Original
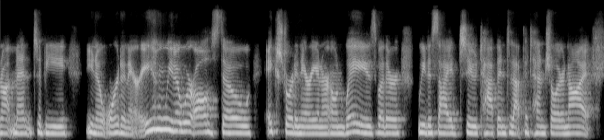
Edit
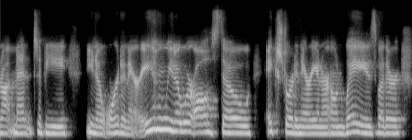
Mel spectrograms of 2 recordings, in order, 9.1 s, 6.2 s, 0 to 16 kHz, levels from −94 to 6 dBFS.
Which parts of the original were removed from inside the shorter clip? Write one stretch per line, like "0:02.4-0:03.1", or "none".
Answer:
none

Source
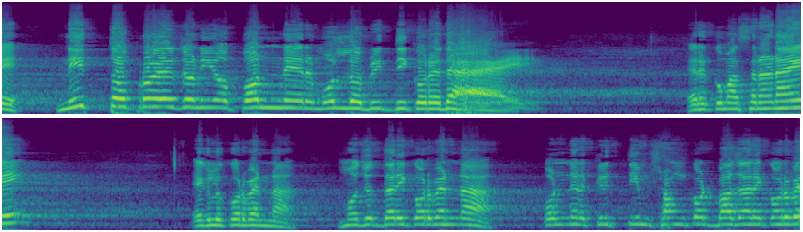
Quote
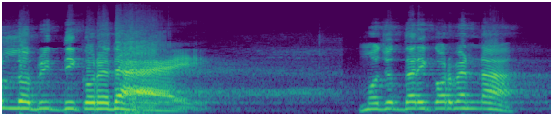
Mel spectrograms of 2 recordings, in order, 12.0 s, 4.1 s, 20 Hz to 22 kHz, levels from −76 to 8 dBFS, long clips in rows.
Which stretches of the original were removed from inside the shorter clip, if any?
0:05.0-0:08.3

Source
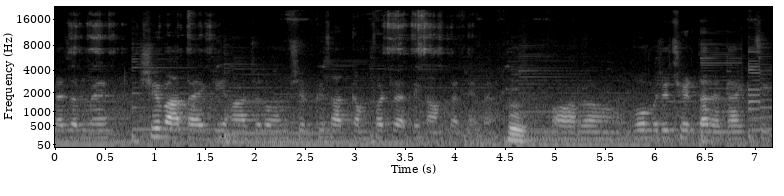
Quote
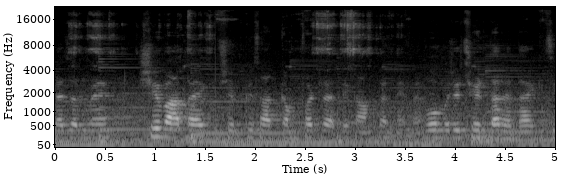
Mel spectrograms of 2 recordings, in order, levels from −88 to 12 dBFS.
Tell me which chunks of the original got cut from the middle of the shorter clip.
0:01.6-0:02.3
0:04.3-0:05.7

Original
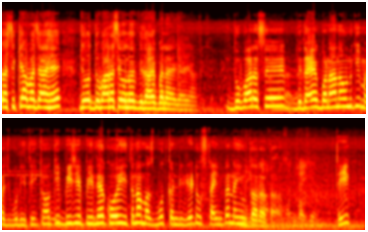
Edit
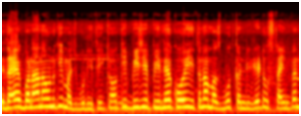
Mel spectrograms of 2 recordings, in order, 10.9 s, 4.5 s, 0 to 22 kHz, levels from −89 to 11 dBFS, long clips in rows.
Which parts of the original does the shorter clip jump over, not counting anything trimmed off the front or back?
none

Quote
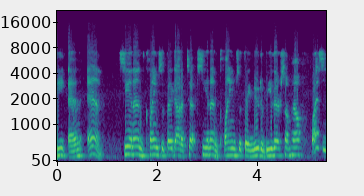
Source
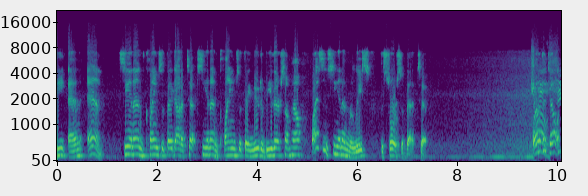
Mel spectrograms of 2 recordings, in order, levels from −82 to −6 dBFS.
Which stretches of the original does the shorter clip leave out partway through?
none

